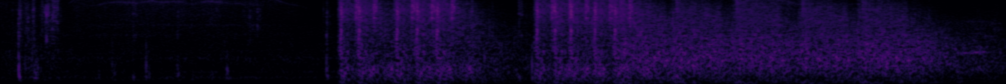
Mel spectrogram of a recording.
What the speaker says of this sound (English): You can hear the spam of them Deagle bullets.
